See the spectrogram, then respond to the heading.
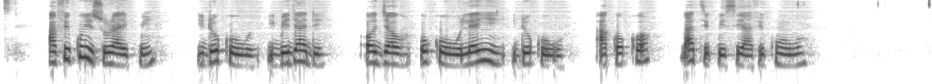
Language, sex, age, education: Yoruba, female, 15-29, tertiary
